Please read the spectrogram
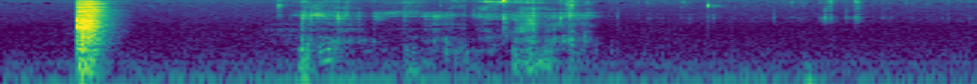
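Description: Pet toothbrush brushing a Pomeranian's teeth: a sharp click about half a second in, then scratchy bristle scrubbing for about two seconds.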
